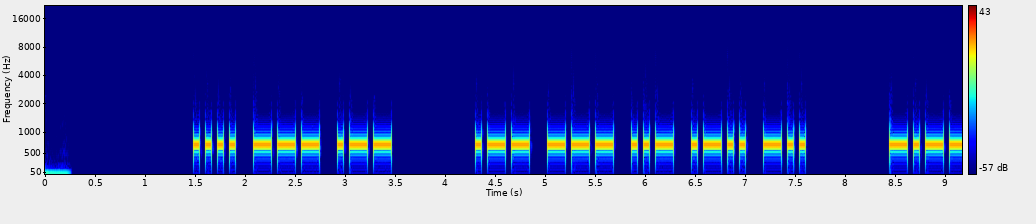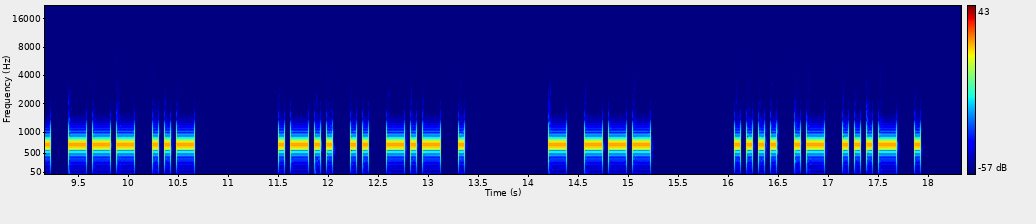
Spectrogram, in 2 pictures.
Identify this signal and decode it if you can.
Morse code, heard as a keyed tone, about 20 wpm, 700 Hz. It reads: HOW WOULD YOU LIKE TO HAVE
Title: 2x Word-Spacing - Sentences from Top 100 Words - 20wpm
